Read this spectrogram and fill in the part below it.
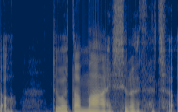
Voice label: "maes", Welsh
